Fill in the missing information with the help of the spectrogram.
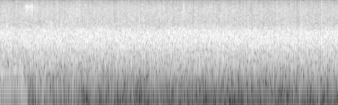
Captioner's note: applause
